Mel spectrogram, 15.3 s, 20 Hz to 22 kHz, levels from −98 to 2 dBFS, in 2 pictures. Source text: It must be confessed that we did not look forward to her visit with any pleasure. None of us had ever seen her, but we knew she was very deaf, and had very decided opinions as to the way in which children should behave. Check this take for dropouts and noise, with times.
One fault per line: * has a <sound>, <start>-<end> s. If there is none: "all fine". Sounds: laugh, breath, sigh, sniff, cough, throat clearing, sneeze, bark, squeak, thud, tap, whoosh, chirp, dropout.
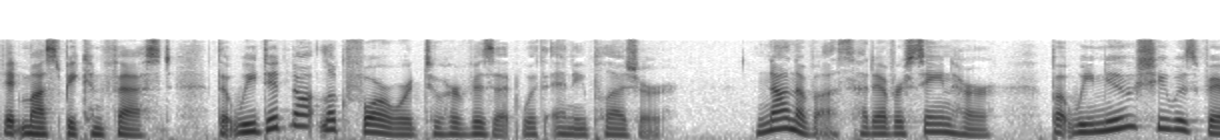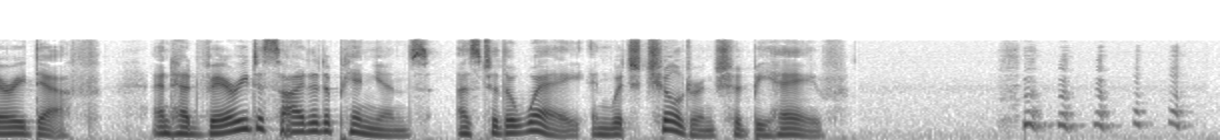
* has a laugh, 13.9-15.1 s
